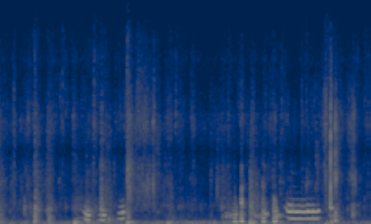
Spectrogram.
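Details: Backyard hens in a coop, several birds clucking in short irregular bursts, with a drawn-out tonal squawk near the end and scattered scratching and knocking noises.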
